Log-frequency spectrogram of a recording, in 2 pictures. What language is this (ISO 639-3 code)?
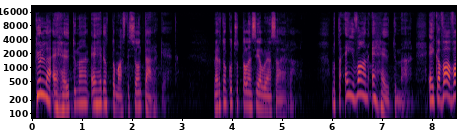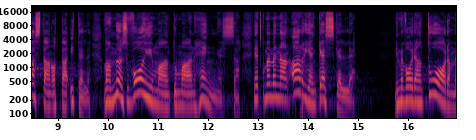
fin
